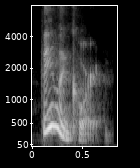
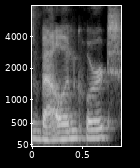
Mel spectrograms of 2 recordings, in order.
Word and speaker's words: Vaillancourt: Uh, the English version is Valanc Court. Um, okay. Yeah, pretty close. It's a very It's a French last name. It should be pronounced with the kind of a French flare to it, but um, yes.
